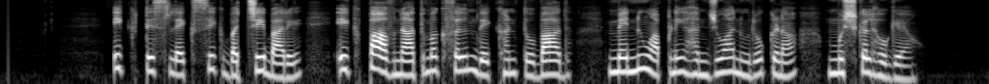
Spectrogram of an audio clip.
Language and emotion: Punjabi, sad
